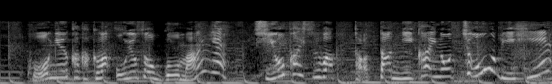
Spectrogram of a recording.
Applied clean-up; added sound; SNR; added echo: none; none; none; none.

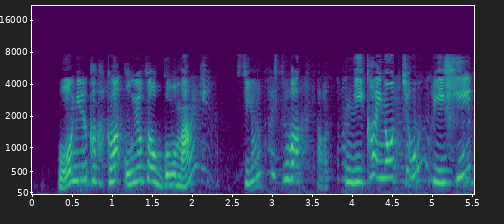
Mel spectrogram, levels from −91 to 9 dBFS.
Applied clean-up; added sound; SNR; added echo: neural mask model DeepFilterNet 3.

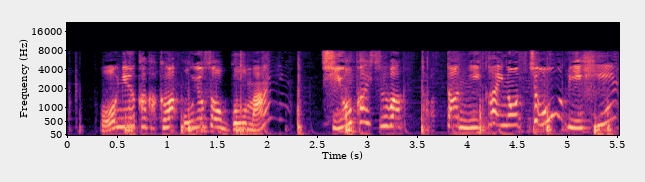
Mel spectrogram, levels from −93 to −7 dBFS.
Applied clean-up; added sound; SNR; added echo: neural mask model RNNoise.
